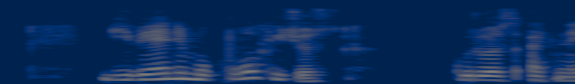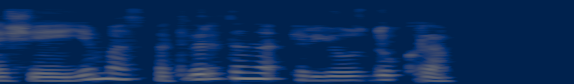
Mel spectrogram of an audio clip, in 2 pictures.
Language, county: Lithuanian, Marijampolė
